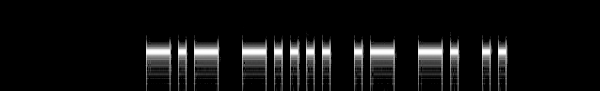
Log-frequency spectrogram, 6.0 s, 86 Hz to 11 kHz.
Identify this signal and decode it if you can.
Morse code, heard as a keyed tone, about 15 wpm, 700 Hz. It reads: K6ANI
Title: USA Call Signs - 5 Characters - Repeated 3x - 15wpm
